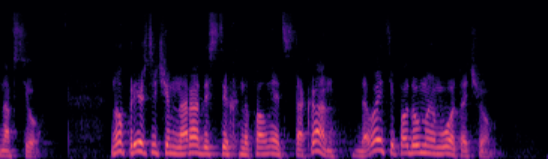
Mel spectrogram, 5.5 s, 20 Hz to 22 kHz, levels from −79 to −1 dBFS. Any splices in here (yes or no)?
no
